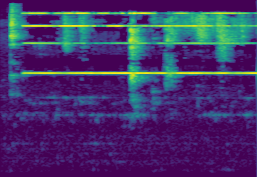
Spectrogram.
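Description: A fire alarm panel sounds a steady, piercing electronic alarm tone, continuous and fairly loud, with brief bursts of higher hiss layered over it and no voices.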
